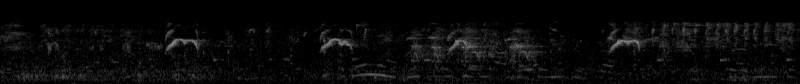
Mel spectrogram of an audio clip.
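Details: A captive black swan in an aviary at the Statue of Unity, Gujarat, trying to grab a mobile phone: four short, arched, whistling bugle notes about two seconds apart over a steady hiss of background noise.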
